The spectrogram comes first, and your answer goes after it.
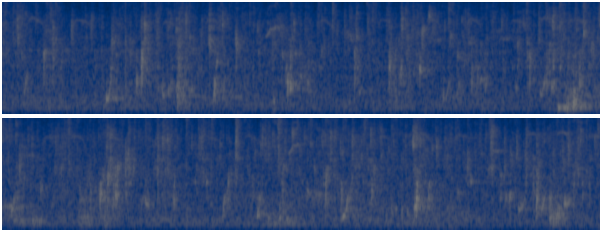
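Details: Steady splashing and running water fills the recording, with no clear animal calls.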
